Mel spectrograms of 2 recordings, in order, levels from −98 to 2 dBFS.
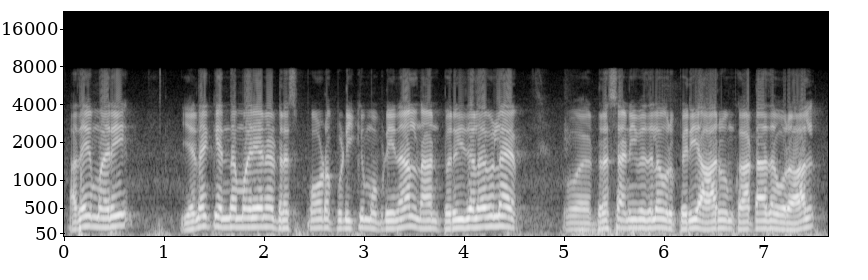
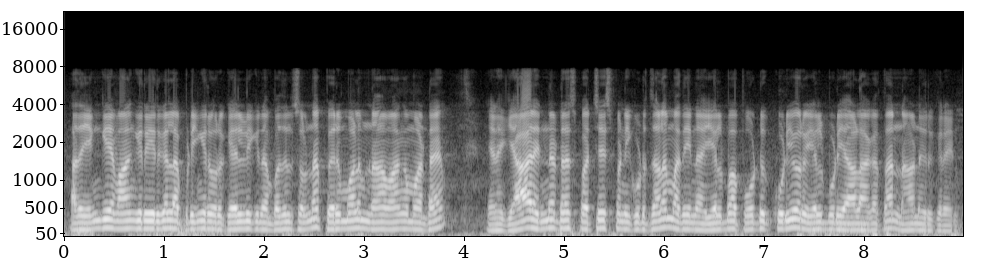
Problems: none marked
